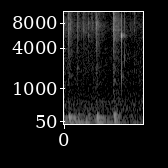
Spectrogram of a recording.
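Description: Computer keyboard being typed on in short bursts of a few soft, clicky keystrokes, close up and fairly quiet, with no talking.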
